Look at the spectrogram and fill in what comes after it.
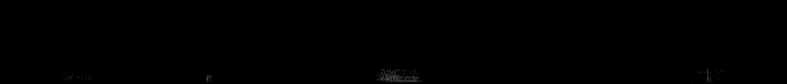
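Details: Sleeping Pomeranian dog snoring loudly; three snorting, rattling breaths spaced a few seconds apart with quiet pauses between; snoring.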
